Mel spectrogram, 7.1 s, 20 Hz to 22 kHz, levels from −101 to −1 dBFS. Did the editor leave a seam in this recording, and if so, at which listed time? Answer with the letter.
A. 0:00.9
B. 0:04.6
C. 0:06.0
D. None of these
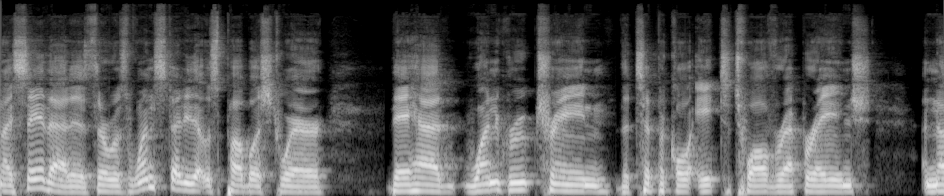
B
